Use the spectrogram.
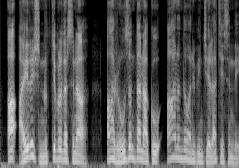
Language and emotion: Telugu, happy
